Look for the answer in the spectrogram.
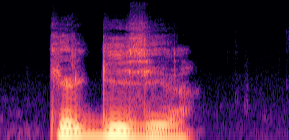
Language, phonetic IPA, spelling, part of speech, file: Russian, [kʲɪrˈɡʲizʲɪjə], Киргизия, proper noun, Ru-Киргизия.ogg
- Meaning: Kyrgyzstan (a country in Central Asia)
